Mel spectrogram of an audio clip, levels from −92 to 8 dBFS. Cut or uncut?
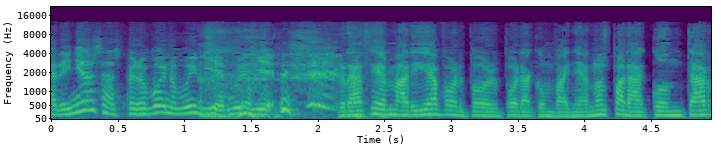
cut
